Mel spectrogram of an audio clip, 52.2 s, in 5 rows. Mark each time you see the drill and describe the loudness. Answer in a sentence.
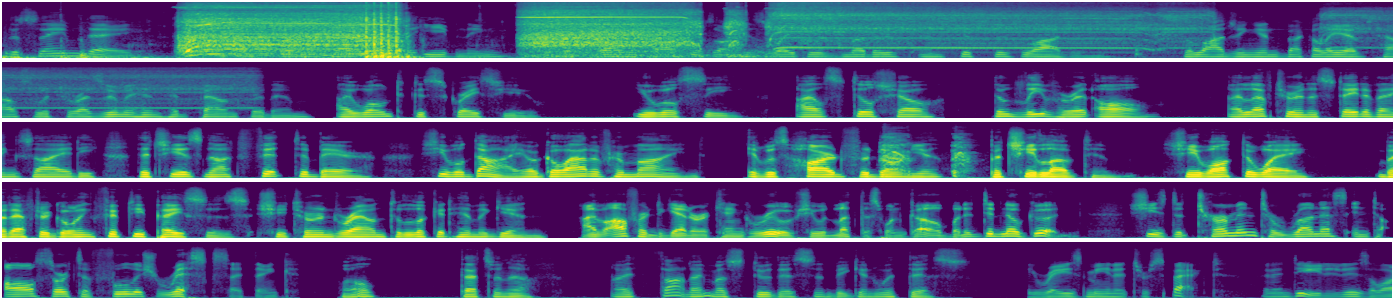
The drill can be heard from 0.0 to 12.4 s, getting quieter.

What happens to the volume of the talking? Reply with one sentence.
The loudness of the talking goes up, then down.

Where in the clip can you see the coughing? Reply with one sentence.
The coughing can be heard from 27.4 to 28.1 s.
